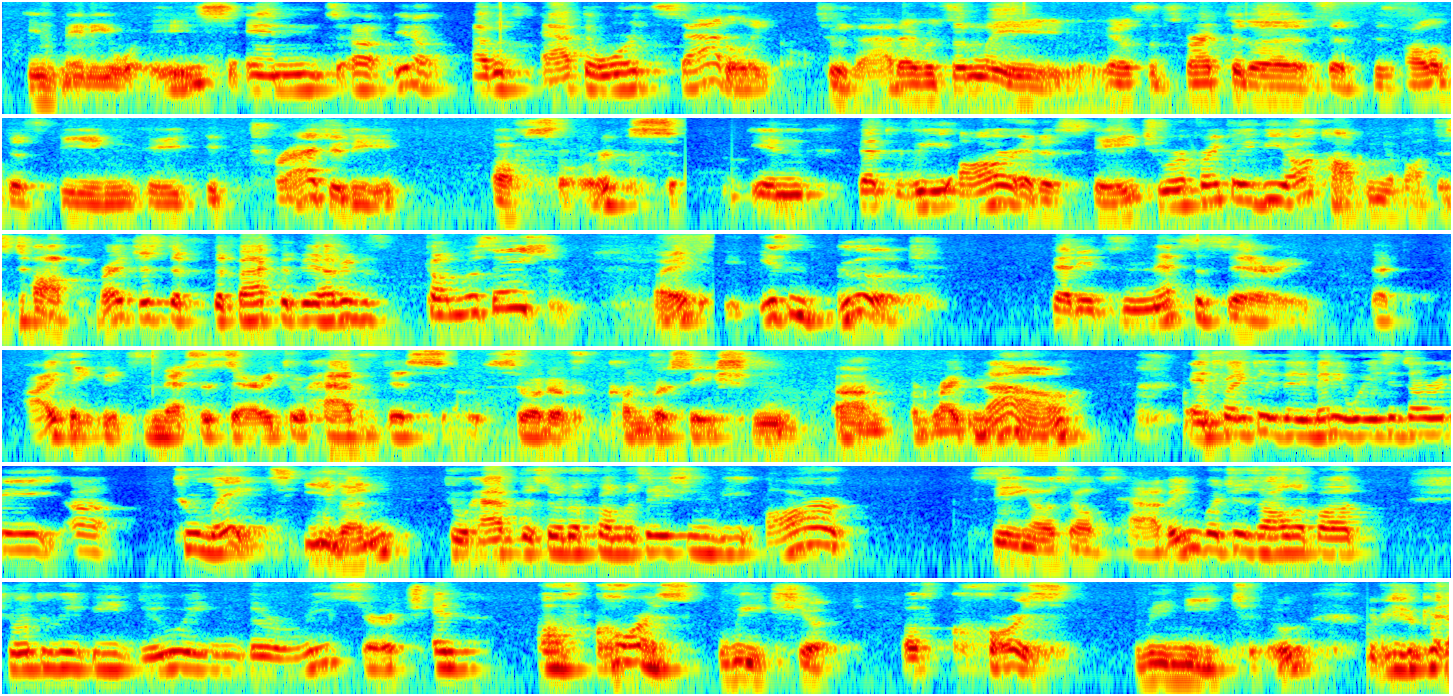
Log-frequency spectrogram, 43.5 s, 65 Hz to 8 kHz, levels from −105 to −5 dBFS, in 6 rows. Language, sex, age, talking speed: English, male, 40-59, 175 wpm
